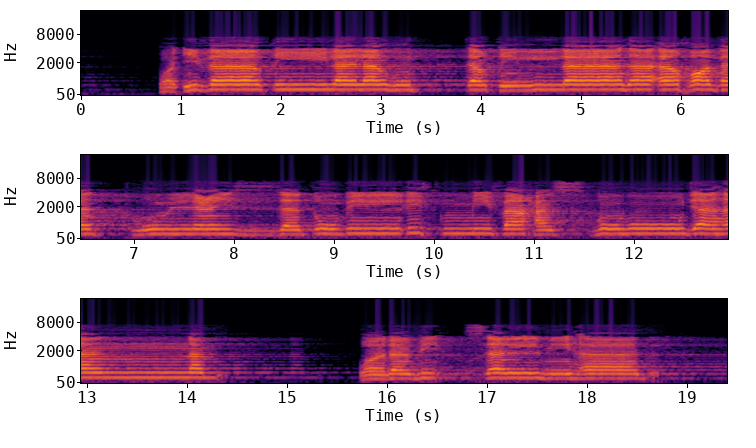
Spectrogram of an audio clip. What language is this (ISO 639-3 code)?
ara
